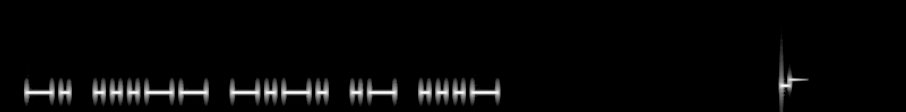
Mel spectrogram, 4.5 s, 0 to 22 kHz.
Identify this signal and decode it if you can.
Morse code, heard as a keyed tone, about 28 wpm, 700 Hz. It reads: N3CAV
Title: USA Callsign DE Callsign 28wpm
